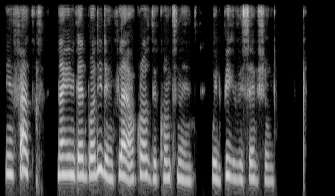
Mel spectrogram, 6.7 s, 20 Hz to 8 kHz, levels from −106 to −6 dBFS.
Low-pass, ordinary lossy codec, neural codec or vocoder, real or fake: 7.2 kHz; none; codec, 16 kHz, 4.8 kbps, FACodec; fake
